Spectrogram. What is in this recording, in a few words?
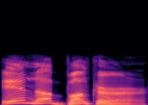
commentator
